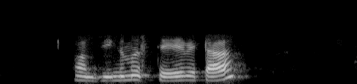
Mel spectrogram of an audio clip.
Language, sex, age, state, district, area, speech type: Dogri, female, 45-60, Jammu and Kashmir, Samba, rural, conversation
